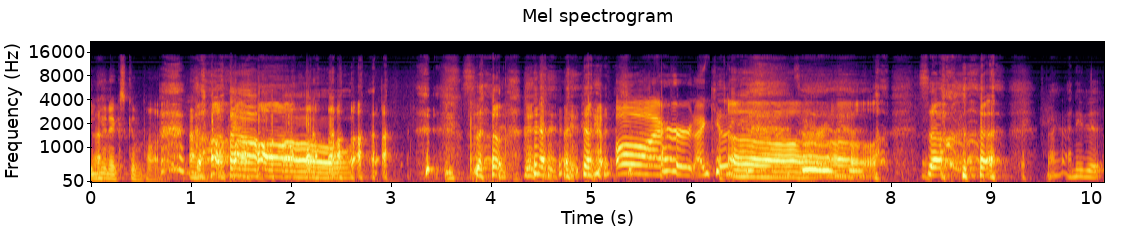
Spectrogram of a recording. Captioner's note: laugh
